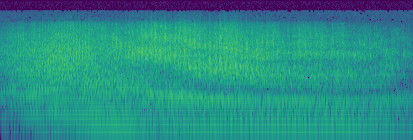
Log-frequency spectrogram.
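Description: A propeller airplane takes off with a steady, droning engine roar and whirring blades, loud and sustained throughout, swelling slightly at the middle and easing a little toward the end.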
